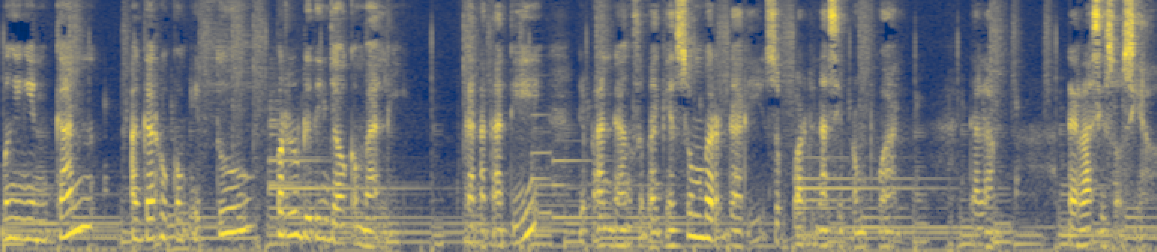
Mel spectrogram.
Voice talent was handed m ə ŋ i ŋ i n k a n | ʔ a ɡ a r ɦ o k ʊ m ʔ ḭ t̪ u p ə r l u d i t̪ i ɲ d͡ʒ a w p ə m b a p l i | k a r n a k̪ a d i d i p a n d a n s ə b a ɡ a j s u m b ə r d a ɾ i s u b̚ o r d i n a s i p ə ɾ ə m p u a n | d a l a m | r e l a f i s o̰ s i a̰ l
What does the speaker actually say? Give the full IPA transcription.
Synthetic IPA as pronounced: m ə ŋ i ŋ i n k a n | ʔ a ɡ a r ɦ u k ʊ m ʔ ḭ t̪ u p ə r l u d i t̪ i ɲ d͡ʒ a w k ə m b a l i | k a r n a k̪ a d i d i p a n d a ŋ s ə b a ɡ a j s u m b ə r d a ɾ i s u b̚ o r d i n a s i p ə ɾ ə m p u a n | d a l a m | r e l a s i s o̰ s i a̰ l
